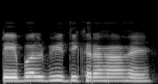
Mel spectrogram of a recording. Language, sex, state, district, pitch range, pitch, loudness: Hindi, male, West Bengal, Alipurduar, 165-180 Hz, 170 Hz, -14 LUFS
